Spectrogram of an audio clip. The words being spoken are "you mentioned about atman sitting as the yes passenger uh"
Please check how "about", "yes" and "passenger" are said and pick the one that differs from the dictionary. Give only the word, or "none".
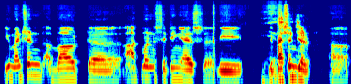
yes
